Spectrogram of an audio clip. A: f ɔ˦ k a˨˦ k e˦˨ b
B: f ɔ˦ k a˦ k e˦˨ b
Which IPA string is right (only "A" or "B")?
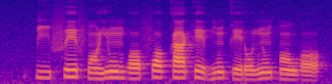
B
